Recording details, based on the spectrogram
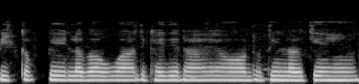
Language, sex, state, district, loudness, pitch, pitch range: Hindi, female, Uttar Pradesh, Ghazipur, -14 LUFS, 200 Hz, 195-200 Hz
